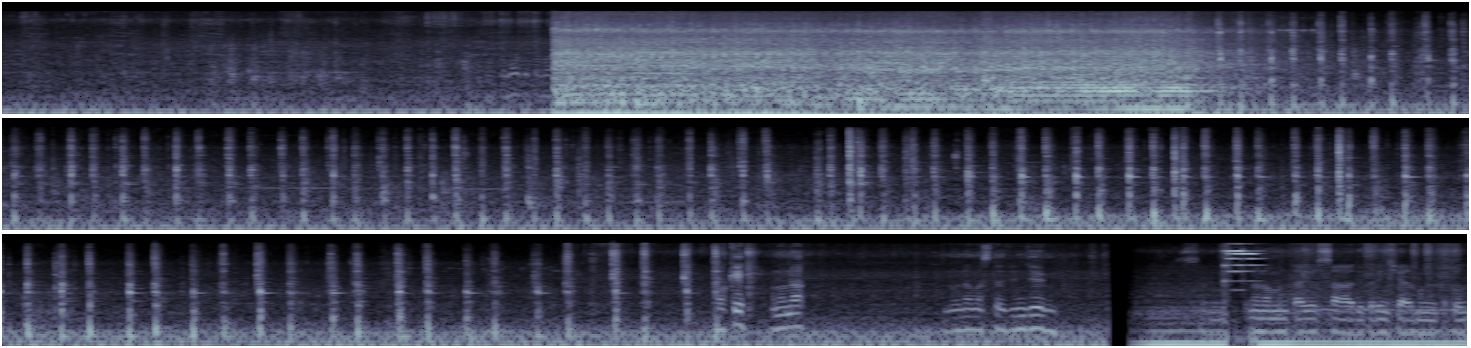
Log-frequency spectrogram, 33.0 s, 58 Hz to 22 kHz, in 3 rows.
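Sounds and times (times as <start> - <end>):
engine running loudly: 4.1 - 9.7.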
